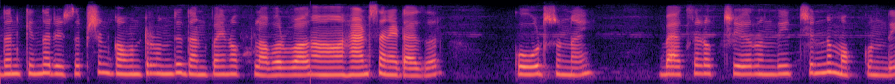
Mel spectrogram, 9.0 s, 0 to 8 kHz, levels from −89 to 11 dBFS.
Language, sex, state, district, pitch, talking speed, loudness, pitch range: Telugu, female, Andhra Pradesh, Visakhapatnam, 250 Hz, 140 wpm, -18 LUFS, 230-260 Hz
